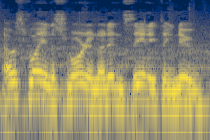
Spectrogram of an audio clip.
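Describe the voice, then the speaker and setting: A man's voice: fairly high pitch, fast, darkish tone, soft background music, low-quality recording. A middle-aged American man doing play-by-play of a football video game on a livestream, mixing polished, clipped announcer calls with casual chat to viewers.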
